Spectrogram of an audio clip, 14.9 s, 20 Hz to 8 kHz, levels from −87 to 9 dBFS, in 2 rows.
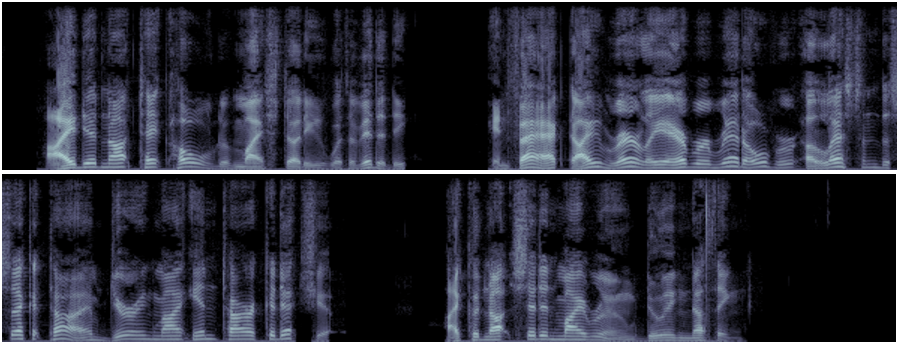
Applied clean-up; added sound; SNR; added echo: none; none; none; none.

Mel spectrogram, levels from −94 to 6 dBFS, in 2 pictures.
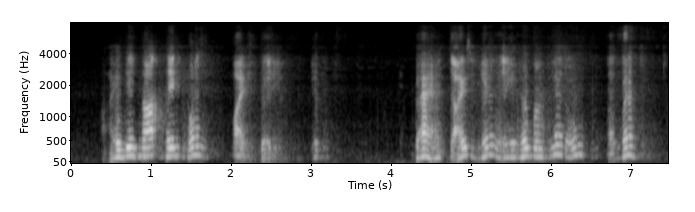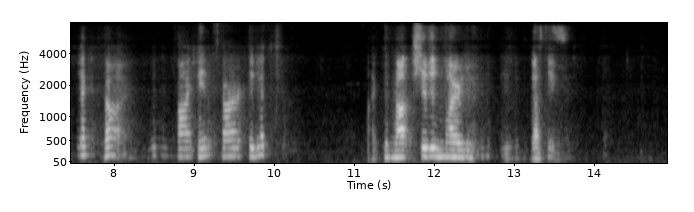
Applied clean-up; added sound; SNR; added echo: neural mask model DeepFilterNet 3.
